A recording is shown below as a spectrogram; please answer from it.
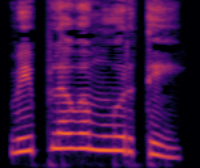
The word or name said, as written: ವಿಪ್ಲವಮೂರ್ತಿ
